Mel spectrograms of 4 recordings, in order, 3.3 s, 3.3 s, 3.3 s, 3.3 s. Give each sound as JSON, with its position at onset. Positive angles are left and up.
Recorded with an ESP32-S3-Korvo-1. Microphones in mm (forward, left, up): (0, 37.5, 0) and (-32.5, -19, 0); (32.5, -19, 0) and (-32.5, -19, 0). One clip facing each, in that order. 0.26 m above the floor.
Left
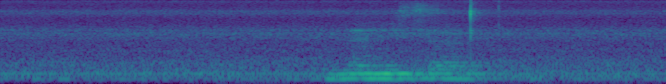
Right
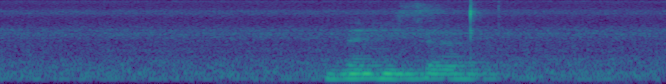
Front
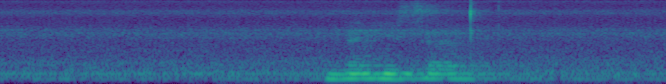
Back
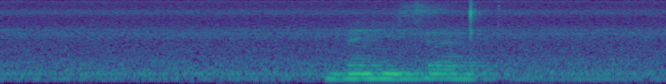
{"t": 1.6, "sound": "a woman speaking", "azimuth_deg": -90, "distance_m": 3.0}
